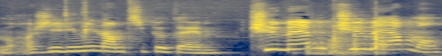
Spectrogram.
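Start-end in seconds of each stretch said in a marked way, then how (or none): 1.5-2.8 put-on slight Portuguese accent, much higher in pitch. Talking to viewers, with a slight Portuguese accent. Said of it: "j'ai un peu fait l'accent portugais".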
